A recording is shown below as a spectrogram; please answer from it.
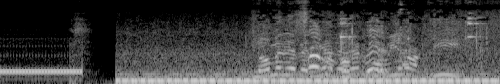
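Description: A phone dial tone cuts off briefly, then a call connects in Saints Row while ringing and engine rumble continue beneath warbling tones, with voices talking over it.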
